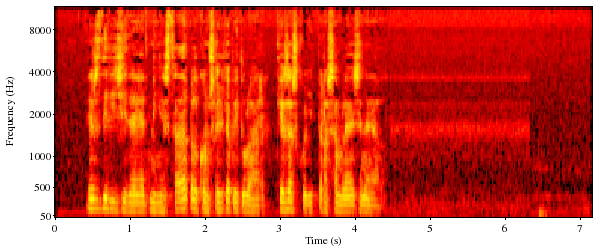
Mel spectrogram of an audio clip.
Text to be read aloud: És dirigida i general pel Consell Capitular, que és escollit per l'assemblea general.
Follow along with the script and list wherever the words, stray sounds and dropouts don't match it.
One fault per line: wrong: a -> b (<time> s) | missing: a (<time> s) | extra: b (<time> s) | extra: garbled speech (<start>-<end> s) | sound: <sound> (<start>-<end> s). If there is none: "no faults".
wrong: general -> administrada (1.2 s)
